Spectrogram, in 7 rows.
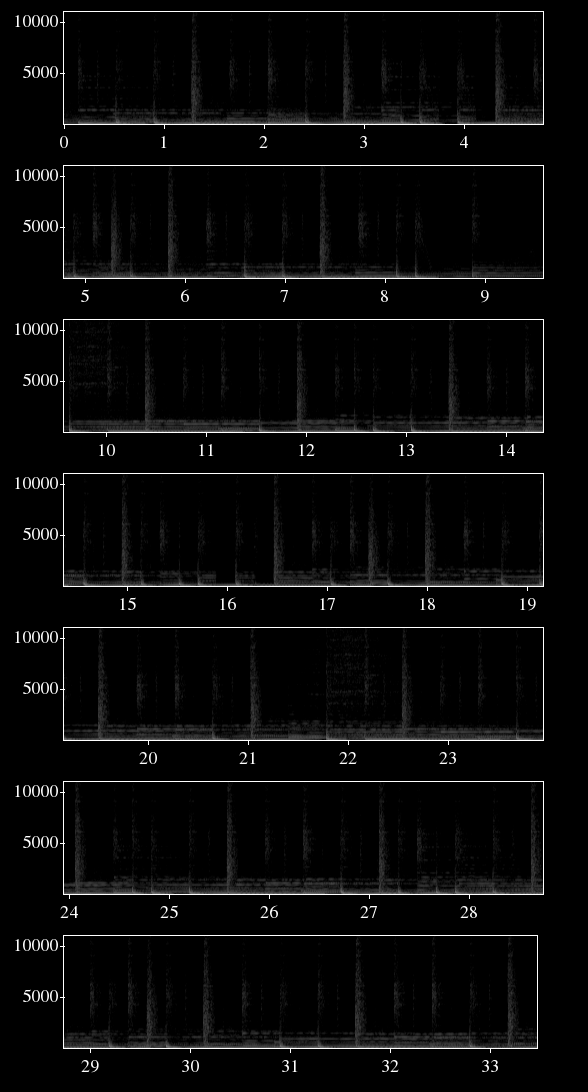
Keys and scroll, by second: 1.0 ctrl+c, 3.2 ctrl+c, 6.7 1, 7.4 Return, 10.3-11.1 typing, 13.2 9, 13.5 Return, 16.5 Down, 20.0 alt+x, 21.6 ctrl+s, 22.3 z, 23.2 alt+x, 24.2 Up, 25.7 alt+x, 27.6 ctrl+c, 28.6 z, 31.4-32.4 typing, 33.3 Return.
